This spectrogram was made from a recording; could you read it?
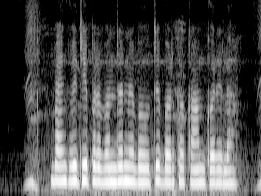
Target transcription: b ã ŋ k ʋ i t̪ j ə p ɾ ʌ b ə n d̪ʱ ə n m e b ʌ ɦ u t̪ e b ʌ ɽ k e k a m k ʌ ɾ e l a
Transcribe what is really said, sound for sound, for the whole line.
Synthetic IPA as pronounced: b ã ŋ k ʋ i d̪ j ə p ɾ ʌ b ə n d̪ʱ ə n m e b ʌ ɦ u t̪ e b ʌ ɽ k a k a m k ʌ ɾ e l a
